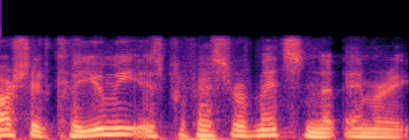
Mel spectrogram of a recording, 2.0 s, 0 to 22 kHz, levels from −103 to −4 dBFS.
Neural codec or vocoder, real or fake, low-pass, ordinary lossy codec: none; real; 7.2 kHz; Opus, 16 kbps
